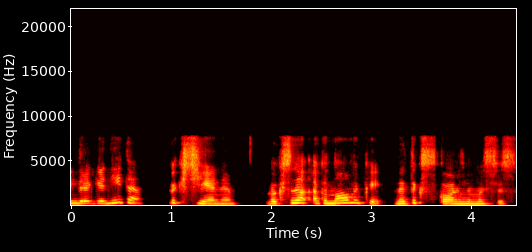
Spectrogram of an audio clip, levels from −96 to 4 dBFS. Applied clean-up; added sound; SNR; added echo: neural mask model Resemble Enhance denoiser.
